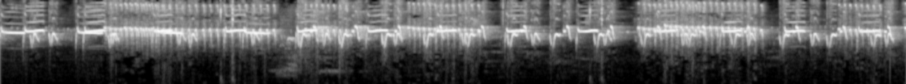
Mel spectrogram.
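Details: Bar-winged prinia calling loudly in a lure recording meant to attract wild birds: long runs of dense buzzy rattling, short whistles and sharp chips, with only brief gaps.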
